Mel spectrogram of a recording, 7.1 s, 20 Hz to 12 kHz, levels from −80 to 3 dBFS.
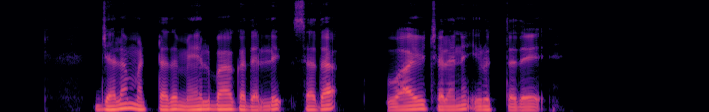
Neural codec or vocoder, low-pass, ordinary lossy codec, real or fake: vocoder, 24 kHz, 100 mel bands, Vocos; none; none; fake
